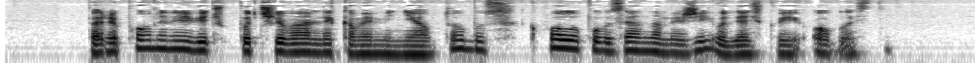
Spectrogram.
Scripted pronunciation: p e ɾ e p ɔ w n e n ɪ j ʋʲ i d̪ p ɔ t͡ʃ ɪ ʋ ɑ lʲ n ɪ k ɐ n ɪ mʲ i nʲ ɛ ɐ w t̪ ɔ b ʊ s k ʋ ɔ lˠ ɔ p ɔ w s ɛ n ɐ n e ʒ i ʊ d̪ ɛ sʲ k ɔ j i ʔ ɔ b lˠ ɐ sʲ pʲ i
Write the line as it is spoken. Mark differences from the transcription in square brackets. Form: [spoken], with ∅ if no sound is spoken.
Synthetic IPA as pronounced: p e ɾ e p ɔ w n e n ɪ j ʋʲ i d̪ p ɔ t͡ʃ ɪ ʋ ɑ lʲ n ɪ k ɐ [m] ɪ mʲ i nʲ [i] ɐ w t̪ ɔ b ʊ s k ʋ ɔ lˠ ɔ p ɔ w [z] ɛ n ɐ [m] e ʒ i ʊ d̪ ɛ sʲ k ɔ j i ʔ ɔ b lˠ ɐ sʲ [tʲ] i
